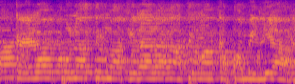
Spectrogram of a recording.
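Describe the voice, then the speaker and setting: Noticeable background noise and audible room echo surround this recording. A man talks at a fairly quick pace. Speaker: family reunion emcee. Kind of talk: event emceeing. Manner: loud.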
